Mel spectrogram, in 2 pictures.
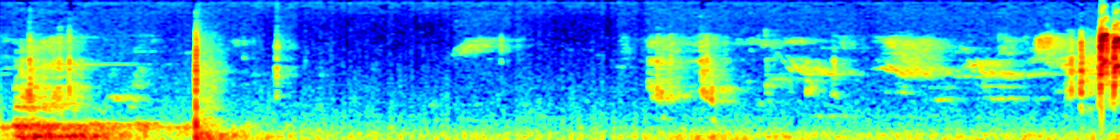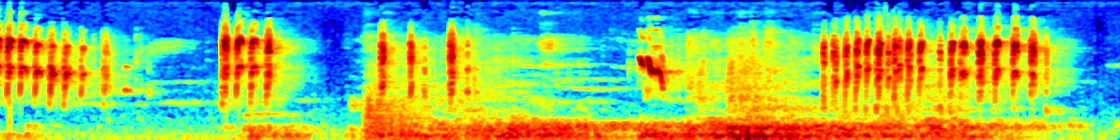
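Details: Budgerigars kept at home: sparse chirps, then bursts of buzzy, rattling chatter and a short rising squeak, over a low household rumble.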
